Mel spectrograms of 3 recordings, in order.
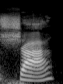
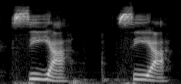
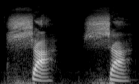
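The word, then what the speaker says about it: siya: couple things I want to point out about sha. First is the pronunciation. It looks like it should be pronounced sa cia. But it's actually pronounced sha sha.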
